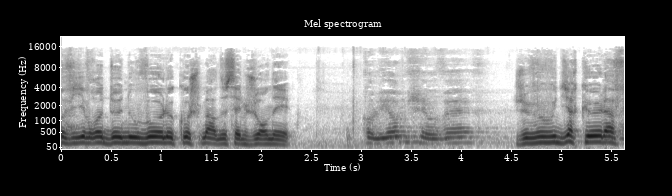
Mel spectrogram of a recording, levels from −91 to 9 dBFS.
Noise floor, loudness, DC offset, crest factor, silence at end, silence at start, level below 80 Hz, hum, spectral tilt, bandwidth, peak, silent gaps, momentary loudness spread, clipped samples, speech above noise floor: -46 dBFS; -13 LUFS; under 0.1%; 14 dB; 0 s; 0 s; -54 dBFS; none; -7 dB/octave; 13.5 kHz; 0 dBFS; none; 16 LU; under 0.1%; 34 dB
